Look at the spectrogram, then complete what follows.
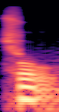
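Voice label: "chu3", Chinese; Cours-de-Chinois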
